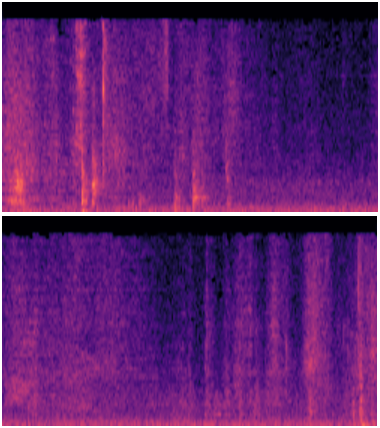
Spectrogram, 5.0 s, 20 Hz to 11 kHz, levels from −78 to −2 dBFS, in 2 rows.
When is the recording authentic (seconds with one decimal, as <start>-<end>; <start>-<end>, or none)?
0.0-2.0; 4.2-5.0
